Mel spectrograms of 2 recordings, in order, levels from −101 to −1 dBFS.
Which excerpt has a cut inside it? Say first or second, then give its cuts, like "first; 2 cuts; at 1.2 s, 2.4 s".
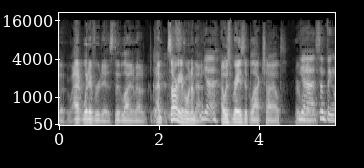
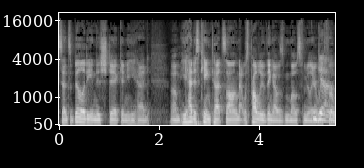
first; 3 cuts; at 1.9 s, 2.7 s, 3.8 s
